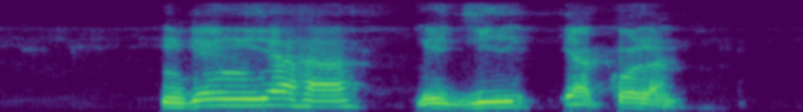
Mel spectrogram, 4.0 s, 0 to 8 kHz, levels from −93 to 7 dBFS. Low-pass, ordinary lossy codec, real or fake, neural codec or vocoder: 7.2 kHz; Opus, 64 kbps; fake; codec, 44.1 kHz, 7.8 kbps, Pupu-Codec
